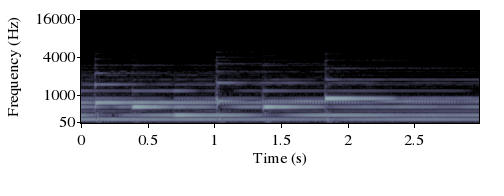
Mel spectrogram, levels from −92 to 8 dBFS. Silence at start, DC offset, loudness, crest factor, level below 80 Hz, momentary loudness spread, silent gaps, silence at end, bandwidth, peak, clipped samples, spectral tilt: 0 s; under 0.1%; -35 LUFS; 12 dB; -74 dBFS; 8 LU; none; 0 s; 4.8 kHz; -22 dBFS; under 0.1%; -10.5 dB/octave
